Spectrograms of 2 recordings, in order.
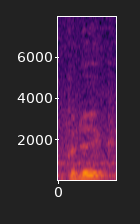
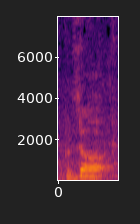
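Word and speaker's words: padauk: Padak, whatever you say. Yeah, P-A-D-A-U-K, so I've been told it's pronounced Paduke, and everybody has a different pronunciation, so I don't know.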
